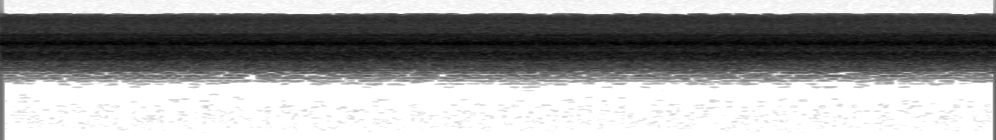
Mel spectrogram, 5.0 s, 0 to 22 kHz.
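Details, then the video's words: Cicadas in summer produce an unbroken, high, electric-sounding buzz at constant loudness. No birds, wind or voices intrude. "10 Hours of Cicada Sounds for Relaxation with Soothing Summer Nature Sounds"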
